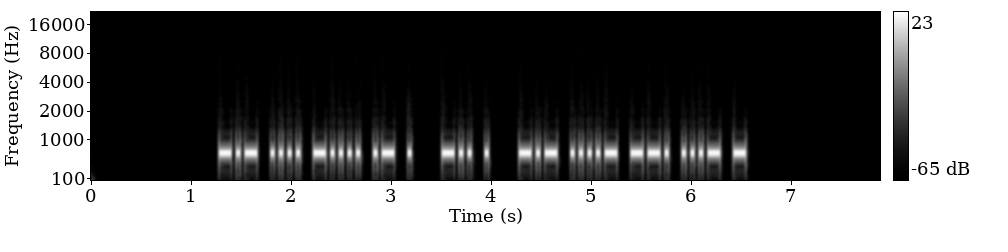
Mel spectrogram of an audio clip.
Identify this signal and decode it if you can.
Morse code, heard as a keyed tone, about 28 wpm, 700 Hz. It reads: KH6AE DE K4GVT
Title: USA Callsign DE Callsign - 5 Characters - 28wpm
